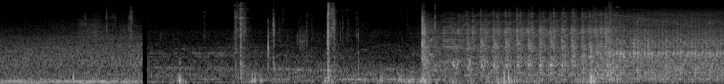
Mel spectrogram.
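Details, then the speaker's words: Land Rover Defender Puma 2.4 TDCi diesel, cold start after injector cleaning and new seals: short crank, then it catches into an uneven clattering idle. It always dies on the first try and starts on the second. The cause was later found to be leaking injector return-valve O-rings. "I think we got a problem cuz on a cold start, basically the um the car won't crank. it always always dies and then you switch it on again and it will switch on second time."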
